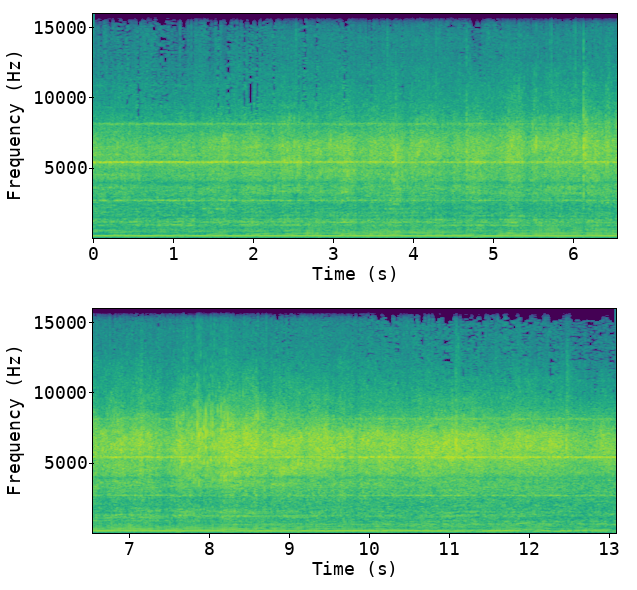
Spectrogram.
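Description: A motor engine running steadily, a low even drone that dips slightly in pitch near the end.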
